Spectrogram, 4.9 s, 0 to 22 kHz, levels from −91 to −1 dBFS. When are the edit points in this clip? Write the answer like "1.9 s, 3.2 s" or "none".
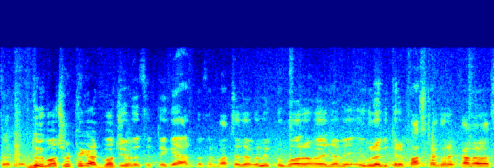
none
